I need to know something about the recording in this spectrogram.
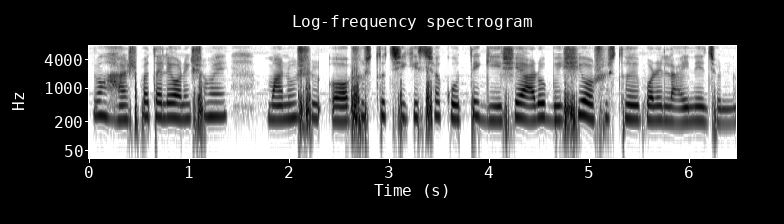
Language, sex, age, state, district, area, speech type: Bengali, female, 45-60, West Bengal, Jhargram, rural, spontaneous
